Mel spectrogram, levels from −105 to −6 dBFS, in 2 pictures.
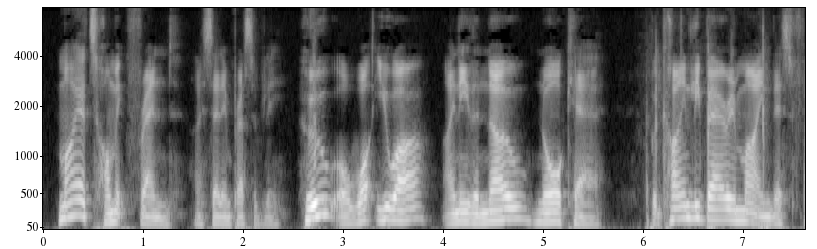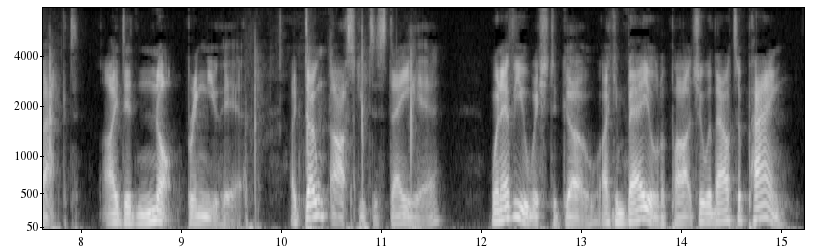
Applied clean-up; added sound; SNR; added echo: none; Walk, footsteps; 16 dB; none.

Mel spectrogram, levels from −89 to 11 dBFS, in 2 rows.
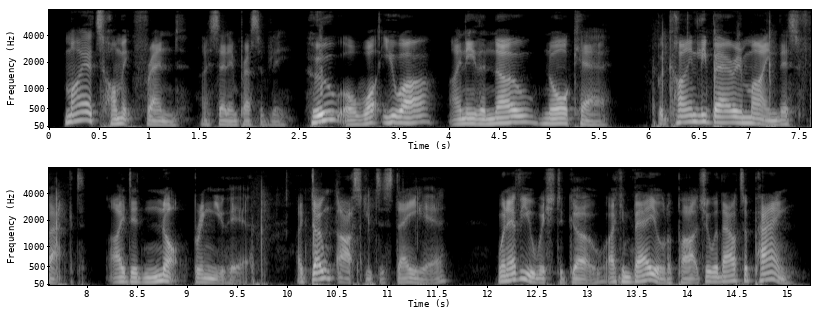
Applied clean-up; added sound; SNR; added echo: neural mask model DeepFilterNet 3.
